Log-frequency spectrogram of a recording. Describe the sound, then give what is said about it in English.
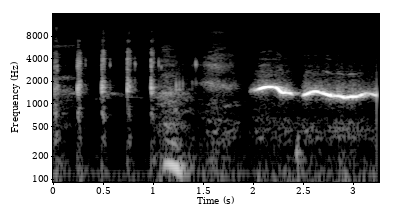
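A son whistles a tune in the background: a quick run of short, clipped notes, then a longer sustained note that bends and slides in pitch. The whistling is clear, with no talking. “with my son whistling in the background”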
